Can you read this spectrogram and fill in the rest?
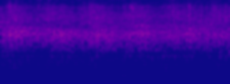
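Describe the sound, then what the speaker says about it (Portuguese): A church congregation applauding together, a dense even wash of clapping held at moderate distance for a short stretch, with no voices on top. "Dá um aplauso para Jesus aí,"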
